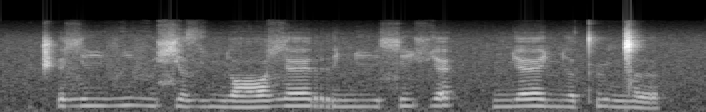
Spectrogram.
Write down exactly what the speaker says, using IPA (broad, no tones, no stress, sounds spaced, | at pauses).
t͡ʃʼ ɪ ɮ iː v i v ʉ ɕ ə z i̤ ɲ ɒː ɮ ɛː r ɪ ɲ iː ɬ i ç ɛ | ɲ ɛː ɲ əː tʼ ʉ ŋ͡ǀ əː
